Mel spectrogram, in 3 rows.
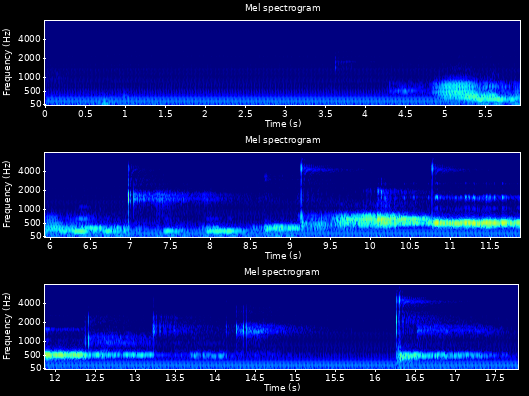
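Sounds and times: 
vocoder recording: 0:04.4 - 0:14.1.

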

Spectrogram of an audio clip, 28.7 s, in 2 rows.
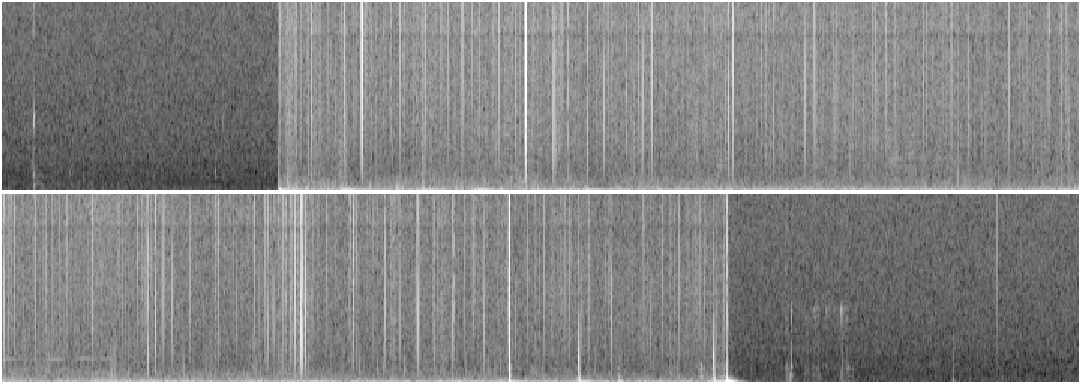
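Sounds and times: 
vinyl record noise: 0:03.7 - 0:24.3.

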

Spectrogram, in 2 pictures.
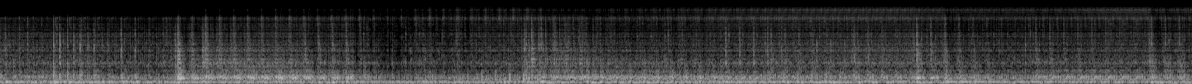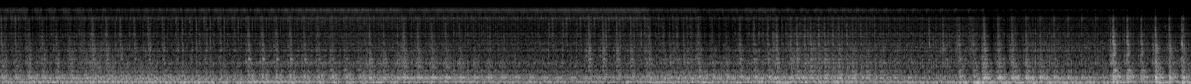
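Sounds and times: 
drums in the rain with tape echo from a tape echo speaker: 0:00.0 - 0:23.8.

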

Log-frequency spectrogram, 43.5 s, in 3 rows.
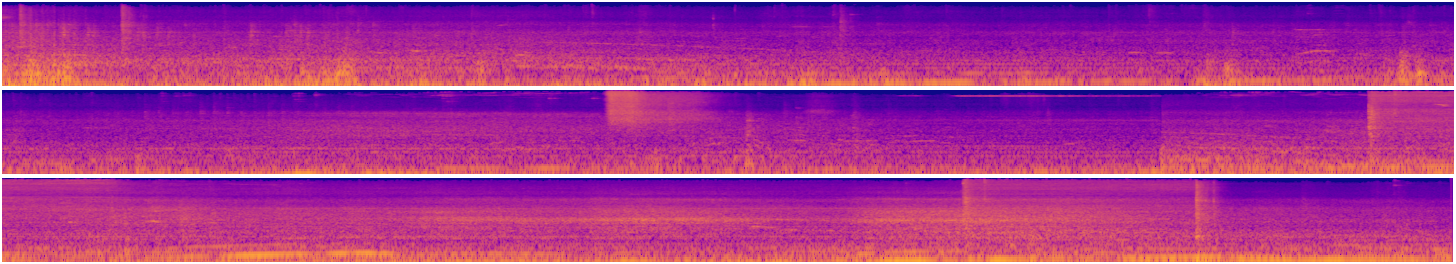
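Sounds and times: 
bus passing in Brazil: 0:00.0 - 0:43.5.

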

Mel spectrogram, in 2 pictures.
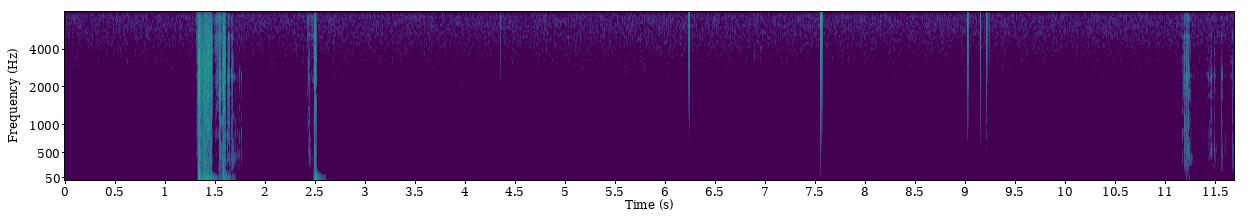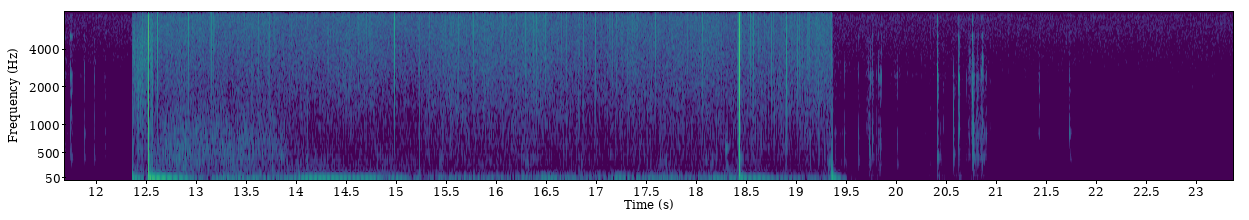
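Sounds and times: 
vinyl record noise: 0:12.4 - 0:19.5.

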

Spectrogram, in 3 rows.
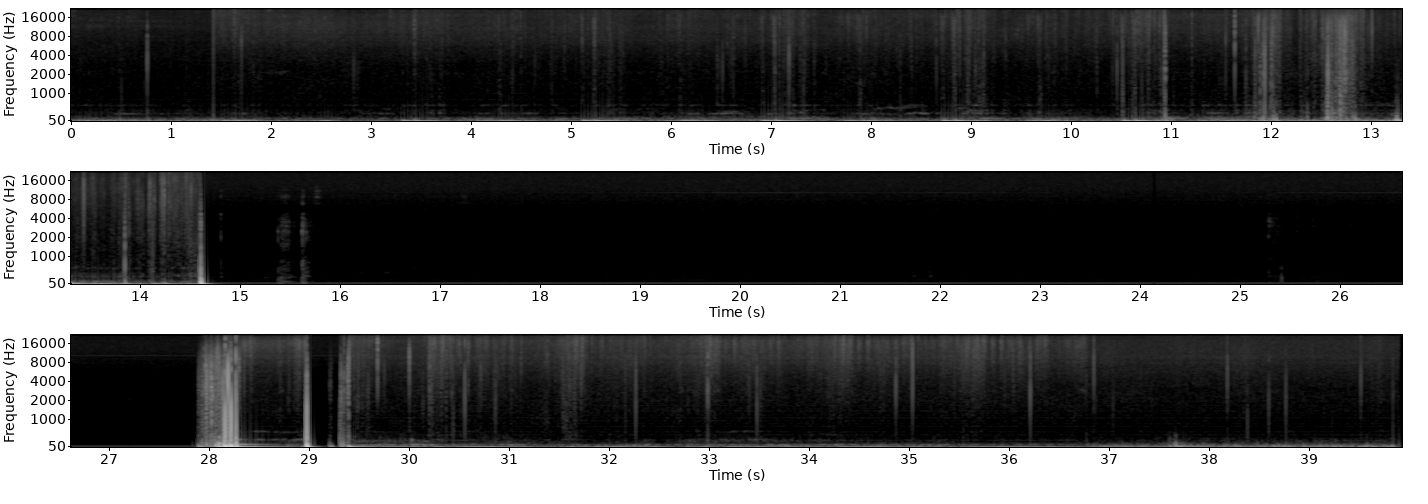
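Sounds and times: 
vinyl record noise: 0:00.0 - 0:14.9, 0:28.0 - 0:39.9.

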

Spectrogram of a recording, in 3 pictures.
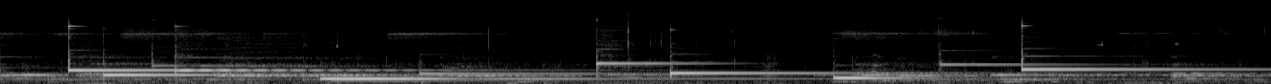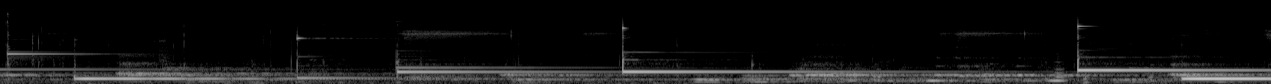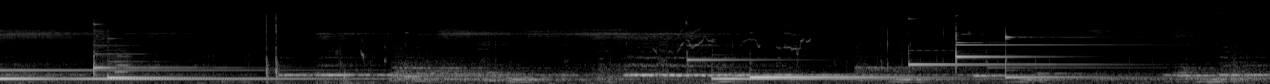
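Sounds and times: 
quartet of music boxes recorded on tape with vocoder: 0:00.0 - 0:38.1.

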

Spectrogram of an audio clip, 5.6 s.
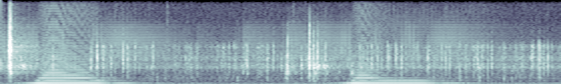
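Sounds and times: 
live vocoder mix: 0:00.2 - 0:01.6, 0:03.3 - 0:04.9.

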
